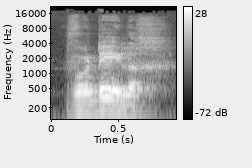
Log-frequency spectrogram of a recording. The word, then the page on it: voordelig: /vo:ɾ.də.lɪɣ/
